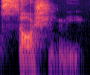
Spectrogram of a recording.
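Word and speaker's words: sashimi: confuse is there's a um another dish called Sashi me and it's spelled s a s h i m i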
